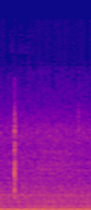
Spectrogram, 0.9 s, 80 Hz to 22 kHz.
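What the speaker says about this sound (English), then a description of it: "I do have an aftermarket exhaust on this vehicle, so I wanted to roll the windows down so you guys can hear how it sounds when I drive" A 2023 Audi RS3 with an aftermarket exhaust drives along with the windows down, its engine giving a steady, loud, low drone throughout.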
